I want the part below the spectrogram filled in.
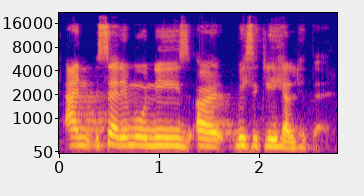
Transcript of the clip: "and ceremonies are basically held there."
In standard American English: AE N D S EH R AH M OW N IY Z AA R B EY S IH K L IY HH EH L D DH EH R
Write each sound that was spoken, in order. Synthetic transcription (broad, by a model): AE N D S EH R AH M OW N IY Z AA R B EY S IH K L IY HH EH L D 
